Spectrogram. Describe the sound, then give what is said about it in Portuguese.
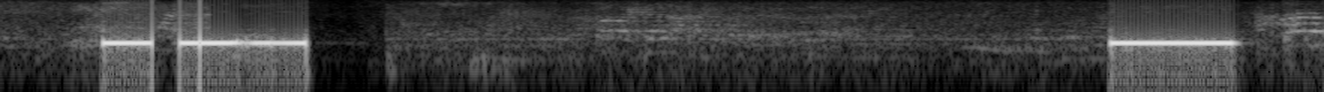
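Phone tones after a dropped call: loud, steady beeps at a single mid pitch, a quick cluster first, then a pause with faint voices, then one longer beep. “a ligação caiu? sim, caiu.”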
